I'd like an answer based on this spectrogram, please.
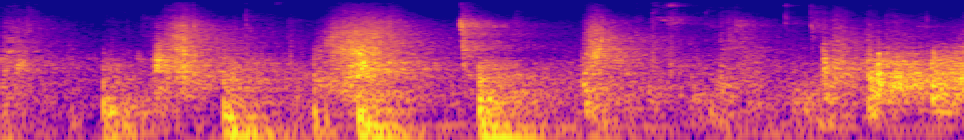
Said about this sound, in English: Opening another door coming towards you. There you go.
